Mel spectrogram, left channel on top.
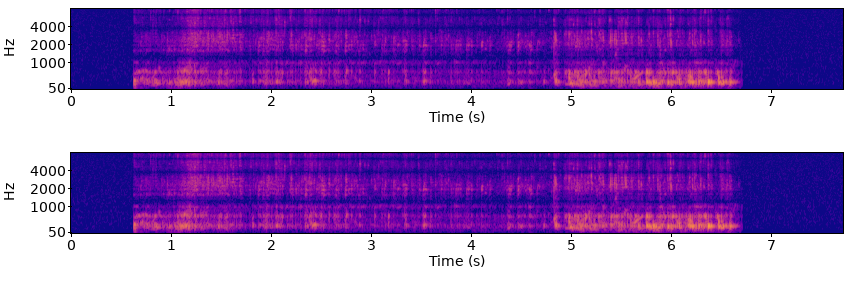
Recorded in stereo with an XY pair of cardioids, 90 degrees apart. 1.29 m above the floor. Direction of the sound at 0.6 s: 5° right.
